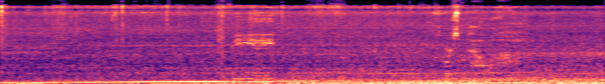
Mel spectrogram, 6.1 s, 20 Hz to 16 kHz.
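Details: 2006 Dodge Charger Hemi V8 after valve seat repair at a machine shop, driving with a deep, steady, smooth rumble and no knocks or misses; engine running well.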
